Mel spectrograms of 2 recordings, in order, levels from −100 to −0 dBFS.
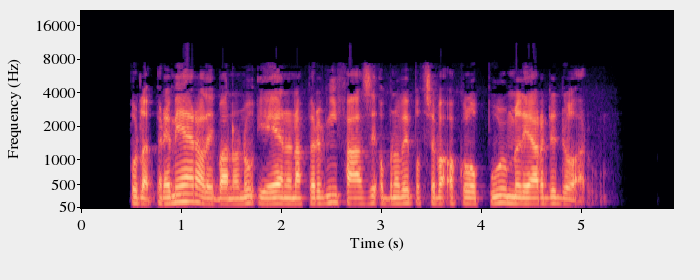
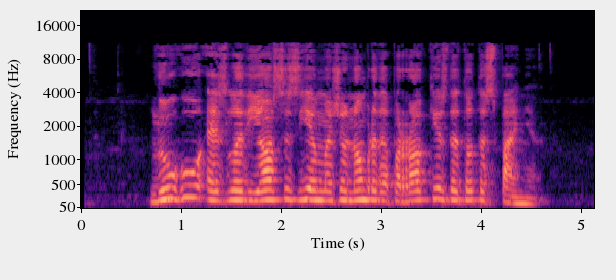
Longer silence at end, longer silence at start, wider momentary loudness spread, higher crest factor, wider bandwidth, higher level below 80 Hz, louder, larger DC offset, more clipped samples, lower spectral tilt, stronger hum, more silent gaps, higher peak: first, 0.9 s vs 0.55 s; second, 0.5 s vs 0.7 s; about the same, 7 LU vs 6 LU; about the same, 16 dB vs 18 dB; second, 7.4 kHz vs 11.5 kHz; first, -62 dBFS vs -68 dBFS; first, -16 LUFS vs -24 LUFS; neither; neither; about the same, -6 dB/octave vs -5 dB/octave; neither; neither; first, 0 dBFS vs -6 dBFS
